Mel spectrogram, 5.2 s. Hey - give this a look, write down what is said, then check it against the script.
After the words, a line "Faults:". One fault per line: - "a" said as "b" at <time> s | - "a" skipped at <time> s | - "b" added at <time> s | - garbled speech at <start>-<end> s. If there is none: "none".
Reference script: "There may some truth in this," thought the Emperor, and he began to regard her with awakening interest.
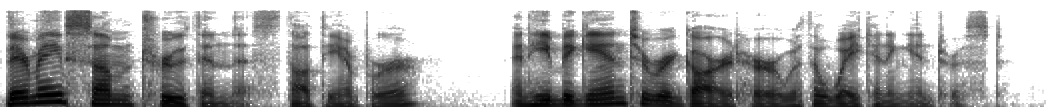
"There may some truth in this," thought the Emperor, and he began to regard her with awakening interest.
Faults:
none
